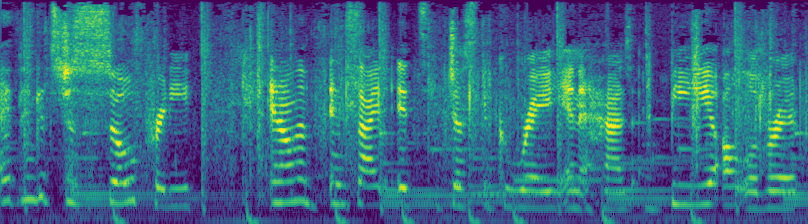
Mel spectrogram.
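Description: Clear music plays in the background as a woman talks at a fairly slow pace. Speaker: collector vlogger. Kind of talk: casual vlog chat. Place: home room.

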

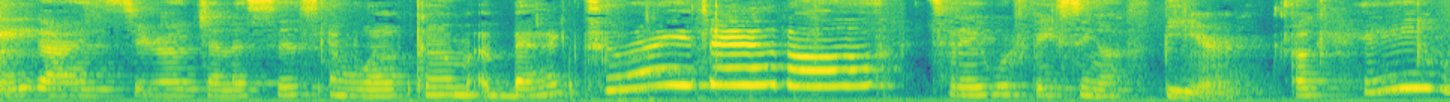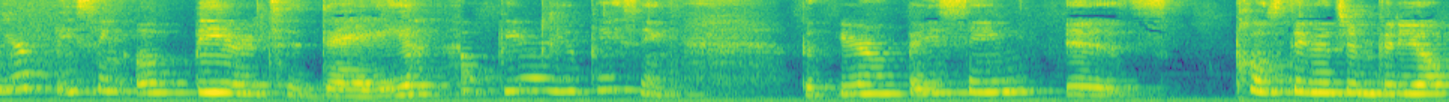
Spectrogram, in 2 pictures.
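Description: A woman speaks at a fairly slow pace. There is audible room echo and light background noise. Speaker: fitness vlogger. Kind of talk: casual vlog chat. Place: bathroom. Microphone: phone near.

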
